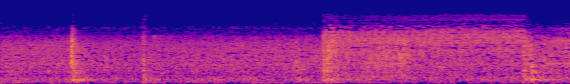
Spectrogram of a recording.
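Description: Bag-in-Box pouch filling machine at work: two sharp clicks about a second in as the pouch spout is seated in the filling head, then a loud hiss from the filling head lasting about two seconds that starts and stops sharply, over a steady background hiss.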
